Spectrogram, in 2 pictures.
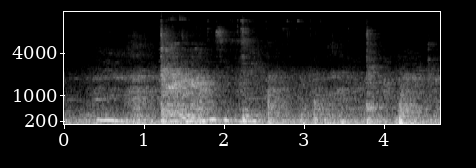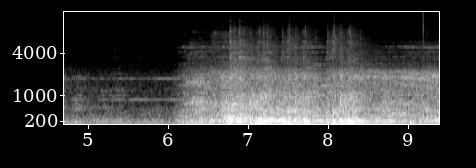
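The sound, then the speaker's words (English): Horse hooves clip-clop over a dense, rumbling background, with scattered sharp knocks early on and the whole commotion growing louder and busier in the last few seconds. “Why don't you leave that motherfucking horse alone?”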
